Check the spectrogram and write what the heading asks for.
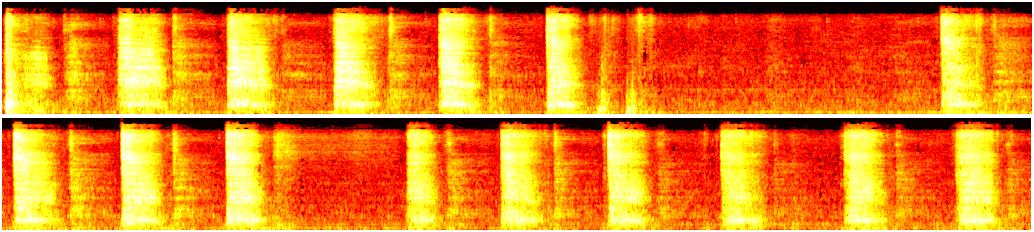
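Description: A weather balloon being blown up by mouth: a strong, breathy puff of air about every one and a half seconds. The breaths stop for about four seconds in the middle, then resume at the same pace.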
